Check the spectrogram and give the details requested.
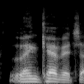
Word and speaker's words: Lenkiewicz: Lenkiewicz. I always say it's like Stankiewicz.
